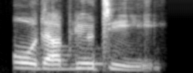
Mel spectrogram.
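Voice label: "owt", Indian English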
